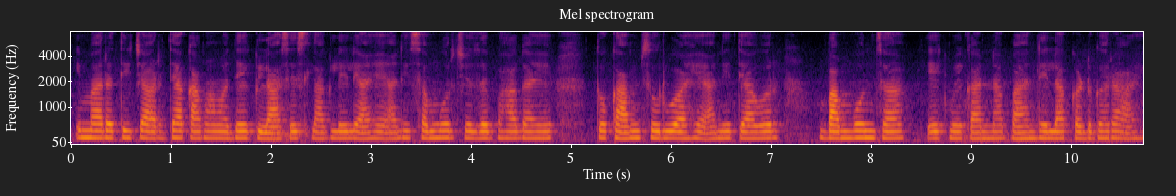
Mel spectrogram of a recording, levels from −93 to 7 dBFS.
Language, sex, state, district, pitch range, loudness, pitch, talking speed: Marathi, female, Maharashtra, Pune, 170-180 Hz, -26 LUFS, 175 Hz, 125 wpm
